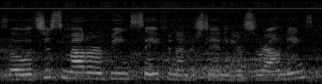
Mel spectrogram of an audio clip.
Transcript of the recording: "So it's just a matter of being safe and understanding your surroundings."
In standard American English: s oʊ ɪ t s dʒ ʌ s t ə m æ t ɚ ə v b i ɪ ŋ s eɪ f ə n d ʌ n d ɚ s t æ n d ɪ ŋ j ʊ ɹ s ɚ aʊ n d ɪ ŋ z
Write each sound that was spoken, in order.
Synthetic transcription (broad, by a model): s oʊ ɪ t s dʒ ʌ s t ə m æ t ɚ ə v b i ɪ ŋ s eɪ f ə n ʌ n d ɚ s t æ n d ɪ ŋ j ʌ ɹ s ɚ aʊ n d ɪ ŋ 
